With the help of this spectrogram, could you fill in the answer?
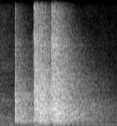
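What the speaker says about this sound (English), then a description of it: "You kind of got to hammer them in because they're just a really tight fit." Tight-fitting parts are hammered into place in a garage, three sharp, loud metallic strikes in quick succession, each ringing out and fading slowly.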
